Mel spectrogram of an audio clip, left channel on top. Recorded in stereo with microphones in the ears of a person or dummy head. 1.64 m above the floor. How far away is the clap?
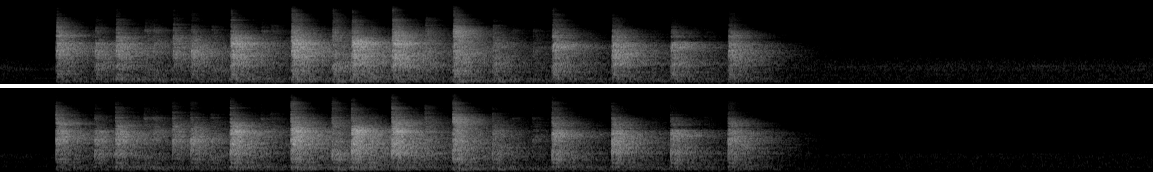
About 2.0 m.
